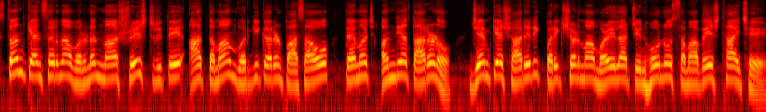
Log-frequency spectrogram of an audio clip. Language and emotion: Gujarati, neutral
